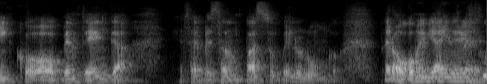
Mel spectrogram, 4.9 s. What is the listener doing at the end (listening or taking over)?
listening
